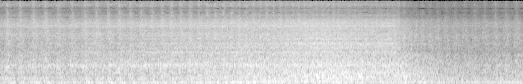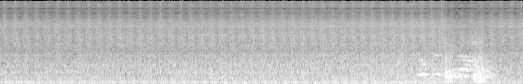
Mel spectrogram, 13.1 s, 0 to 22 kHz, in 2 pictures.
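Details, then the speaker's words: 1968 Chevy Caprice V8 with carburetor, sat about 20 years, running without a gas tank: lumpy idle with recurring stumble, heavy blow-by from valve covers; still missing while warming, improving slightly, cause uncertain. "Still missing out. I can still feel it. It's trying to come around."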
